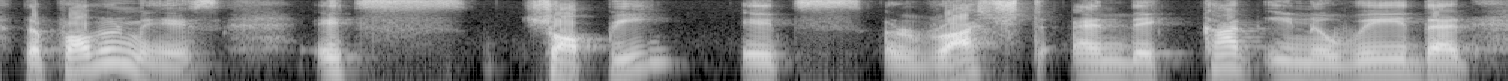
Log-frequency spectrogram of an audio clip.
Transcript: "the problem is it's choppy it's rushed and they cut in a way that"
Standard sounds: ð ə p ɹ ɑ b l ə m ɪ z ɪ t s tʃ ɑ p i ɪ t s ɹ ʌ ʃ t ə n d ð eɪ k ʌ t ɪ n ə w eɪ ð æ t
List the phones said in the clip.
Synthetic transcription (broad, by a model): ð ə p ɹ ɑ b l ə m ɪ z ɪ t s tʃ ɑ p i ɪ t s ɹ ʌ ʃ t ə n d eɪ k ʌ t ɪ n ə w eɪ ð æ t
